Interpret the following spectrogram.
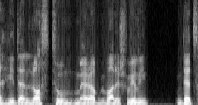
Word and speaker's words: Dvalishvili: Sean O'Malley, the champion, and if you look at like his physical behavior, after he then lost to Merab Dvalishvili, that's how you say it, Chelsonen, he left.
